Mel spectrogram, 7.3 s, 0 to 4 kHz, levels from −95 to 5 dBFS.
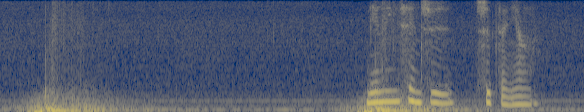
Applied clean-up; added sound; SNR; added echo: none; Fire; 2 dB; none.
